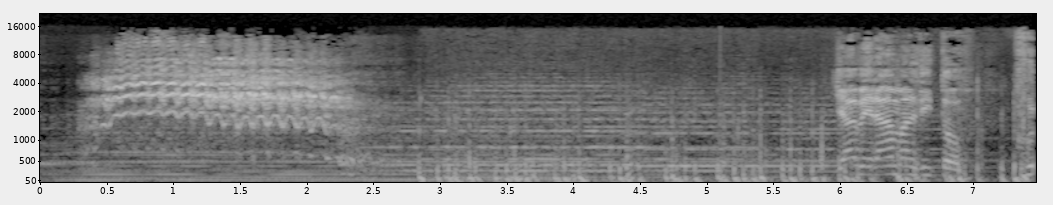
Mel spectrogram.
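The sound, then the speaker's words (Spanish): A horse lets out a long, loud whinny, then hooves pound in a fast, steady full gallop as a rider mounts and rides off along the road, broken by a second short neigh near the end. “Montó su caballo y corriendo a todo galope, se perdió en el camino.”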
